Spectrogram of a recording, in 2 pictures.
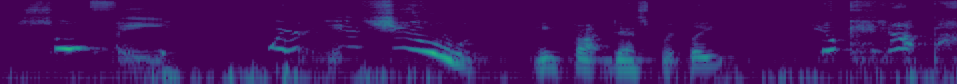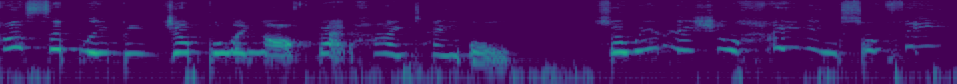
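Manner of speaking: high, desperate friendly giant calling; giant BFG voice. Acted. BFG searching the cave for Sophie, high and anxious. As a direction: call out for Sophie, high and worried.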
